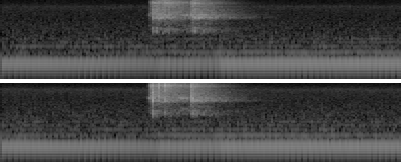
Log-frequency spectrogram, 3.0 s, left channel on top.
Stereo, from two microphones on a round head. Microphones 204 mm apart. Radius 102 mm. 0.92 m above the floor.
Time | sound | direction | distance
1.1 | a camera shutter | 55° right (ahead or behind) | 1.5 m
